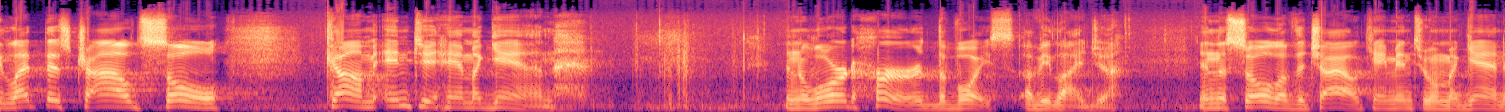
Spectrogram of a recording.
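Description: Male pastor, Rhode Island accent, preaching with halting deliberate phrasing, bright forceful tone, slightly high voice, in an echoey church. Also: smooth. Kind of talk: sermon with scripture reading. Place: large church sanctuary, at a pulpit. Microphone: lapel mic. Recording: echoey church hall with background noise.

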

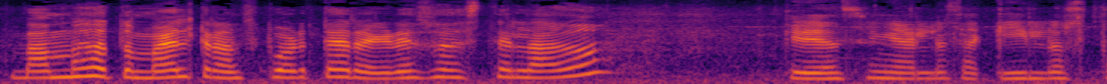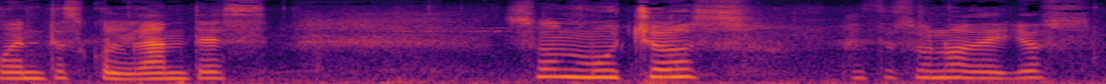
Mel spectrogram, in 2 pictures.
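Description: Mexican woman vlogging, kinda high voice, chatty, says stuff twice, bit of hiss behind. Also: fairly even intonation, moderate pace, a bit bright. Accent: Mexican Spanish. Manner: chatty, repeats phrases for emphasis. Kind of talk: casual vlog chat.

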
